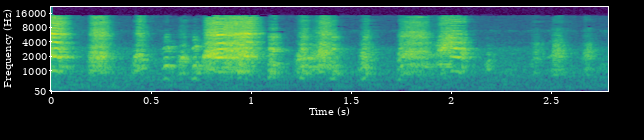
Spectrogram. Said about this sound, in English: That's some rapage going on. Chicken rapage.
